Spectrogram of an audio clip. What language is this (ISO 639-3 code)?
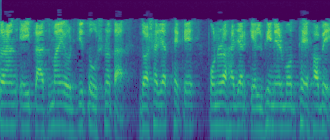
ben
